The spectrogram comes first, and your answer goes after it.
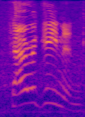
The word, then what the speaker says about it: carrageenan: Carrageenan.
